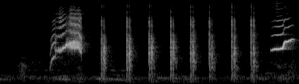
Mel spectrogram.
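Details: Young Javan myna calling as a lure to make other mynas respond: a long harsh rising squeal, eight evenly spaced dry chack notes, and a final rising whistled squeal.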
